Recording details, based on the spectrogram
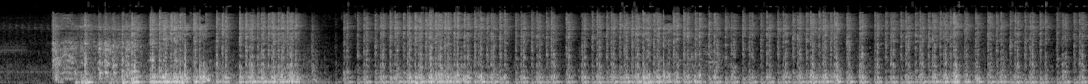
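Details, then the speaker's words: BMW 335i N55 engine started with starting fluid: catches, runs roughly and nearly dies twice with uneven knocking beat; cylinder misfire heard, engine turned out to have rod knock. "You definitely got a misfire on a cylinder. fuck a misfire."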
